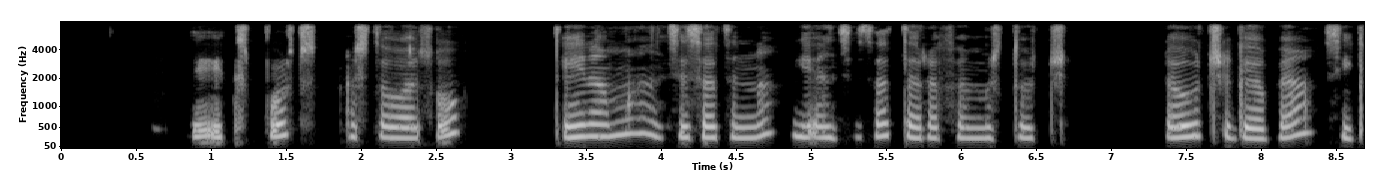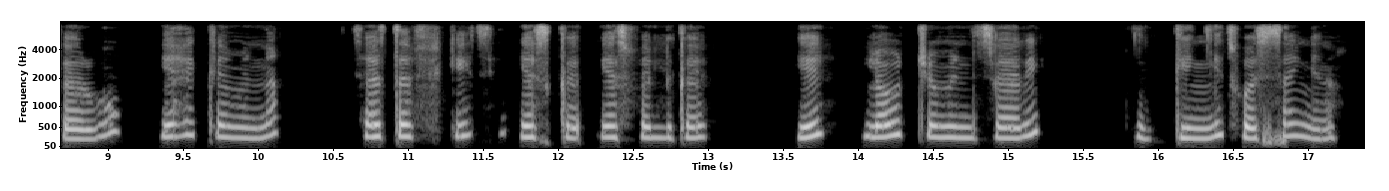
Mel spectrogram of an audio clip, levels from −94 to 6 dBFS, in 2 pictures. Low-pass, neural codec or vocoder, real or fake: 7.2 kHz; none; real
